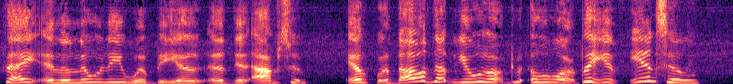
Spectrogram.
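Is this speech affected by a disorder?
Yes: cerebral palsy; speech affected.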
